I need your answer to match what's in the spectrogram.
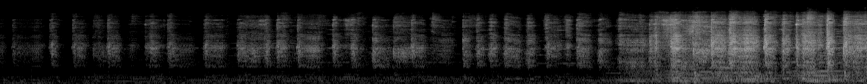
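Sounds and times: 
Minecraft door clicks arranged to mimic a rap vocal: 0.0s - 8.6s.

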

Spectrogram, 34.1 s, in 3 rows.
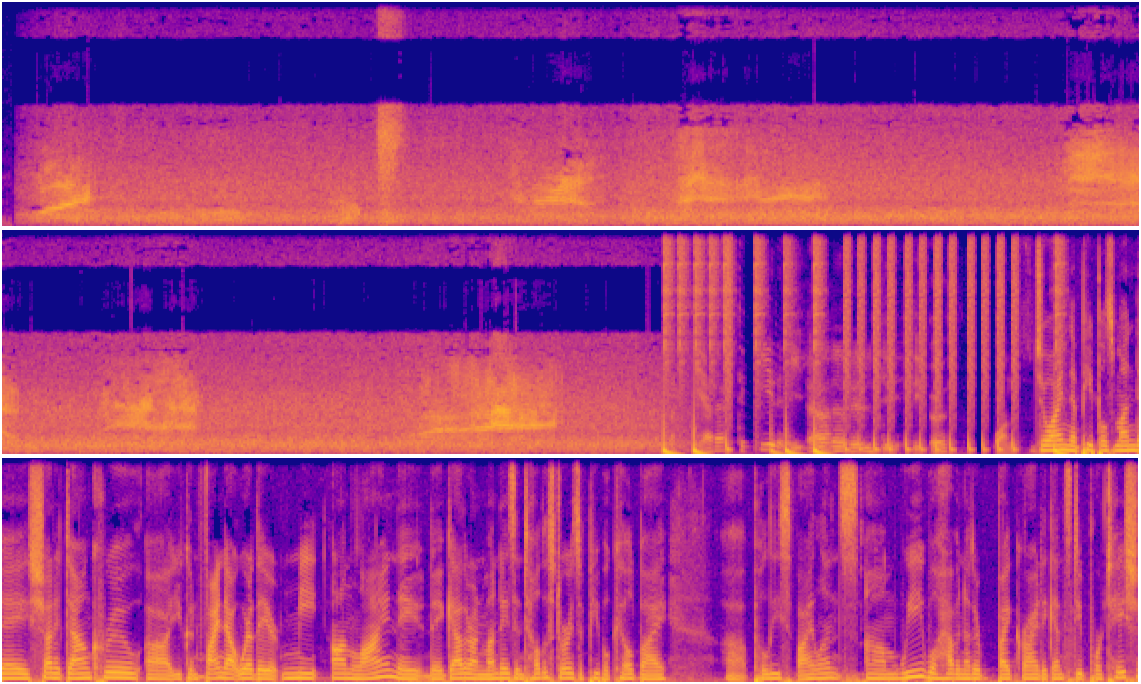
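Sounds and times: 
Hawaiian monk seal vocalizations: 0.0s - 4.1s, 5.0s - 8.6s, 10.6s - 13.5s, 15.4s - 17.1s
speech: 19.0s - 20.6s, 21.7s - 34.0s.

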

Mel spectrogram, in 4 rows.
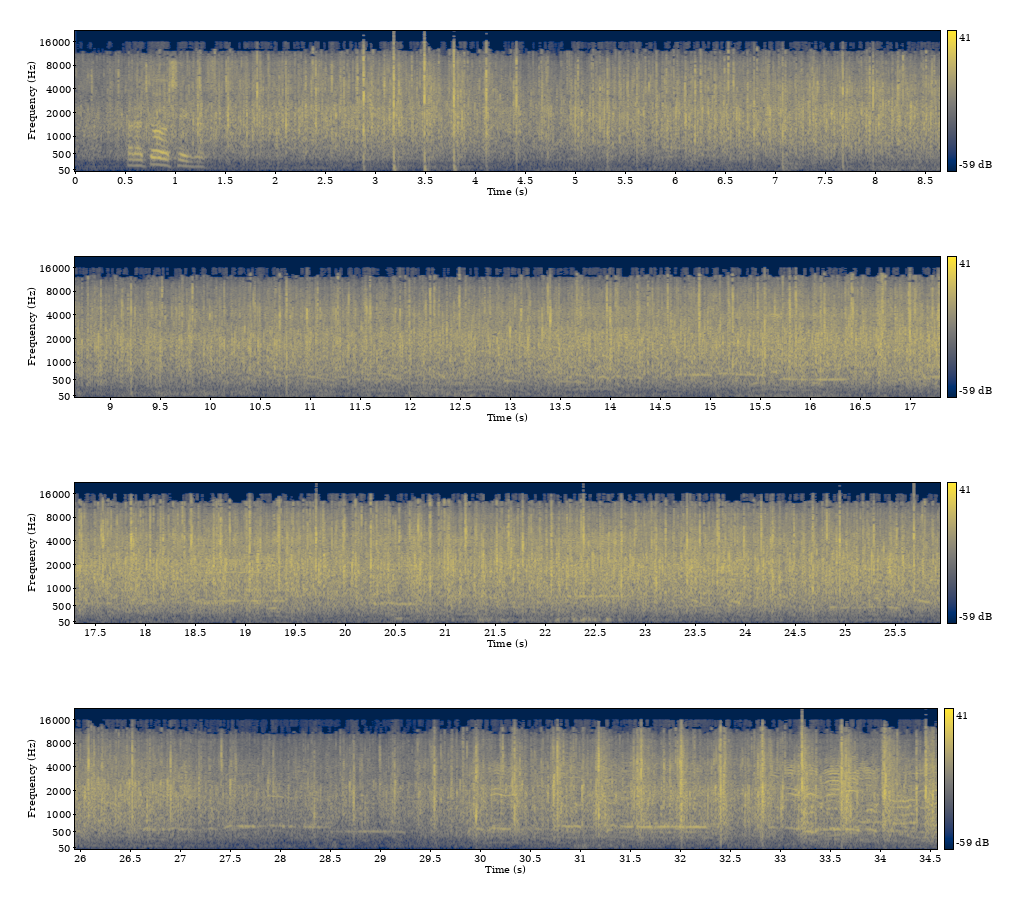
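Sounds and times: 
large crowd applause: 0.0s - 34.5s
speech: 0.5s - 1.5s.

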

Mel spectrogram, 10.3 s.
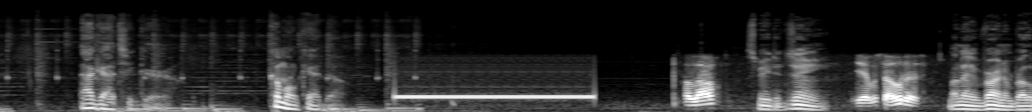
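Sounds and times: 
speech: 0.8s - 1.9s, 2.7s - 4.0s, 6.8s - 10.3s
telephone dial tone before prank call: 4.0s - 6.0s.

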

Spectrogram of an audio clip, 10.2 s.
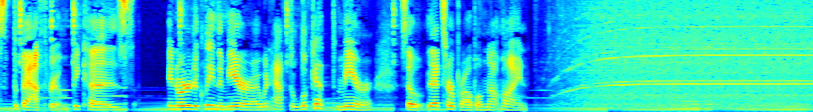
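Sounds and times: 
speech: 0.1s - 6.7s
vacuum cleaner running: 6.8s - 10.1s.

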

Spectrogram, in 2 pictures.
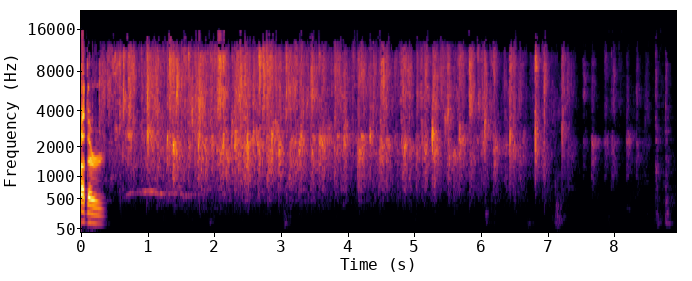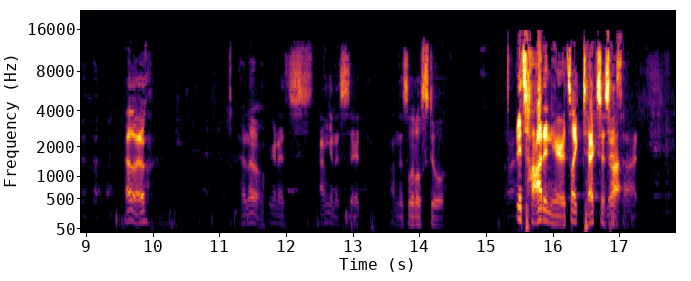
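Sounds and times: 
speech: 0.0s - 0.5s, 9.6s - 10.0s, 11.4s - 14.5s, 15.3s - 17.4s
audience applause at a live storytelling event in Denver: 0.0s - 8.9s.

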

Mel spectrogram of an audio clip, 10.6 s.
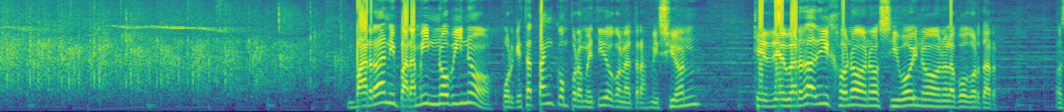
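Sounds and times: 
audience applause: 0.0s - 3.7s
speech: 3.5s - 10.6s.

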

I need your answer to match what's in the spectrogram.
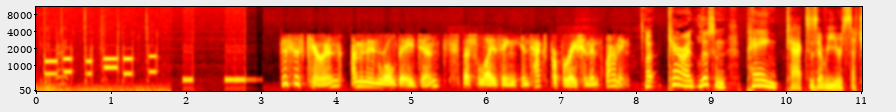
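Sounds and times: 
cell phone keypad dual-tone beeps: 0.1s - 3.0s
speech: 3.7s - 11.0s.

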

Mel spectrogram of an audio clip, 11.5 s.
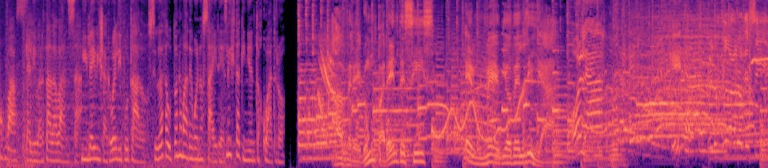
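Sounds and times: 
speech: 0.0s - 9.4s
crowd cheering and whooping: 5.8s - 11.5s
recorded crowd applause: 6.7s - 11.5s.

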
